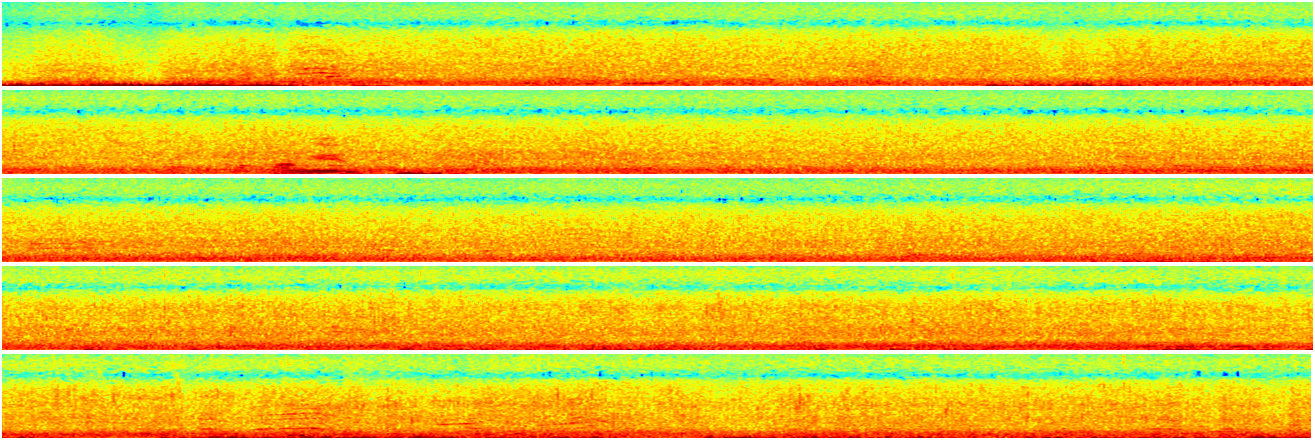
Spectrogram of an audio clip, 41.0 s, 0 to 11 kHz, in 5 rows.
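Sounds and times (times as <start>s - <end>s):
wind rumbling on microphone: 0.0s - 16.4s, 17.1s - 40.9s
torrential rain hiss: 0.0s - 40.9s.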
